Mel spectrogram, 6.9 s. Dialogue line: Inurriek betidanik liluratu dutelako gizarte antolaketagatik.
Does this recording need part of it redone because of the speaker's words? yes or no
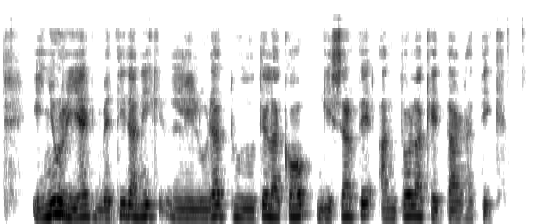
no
